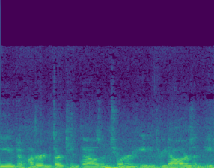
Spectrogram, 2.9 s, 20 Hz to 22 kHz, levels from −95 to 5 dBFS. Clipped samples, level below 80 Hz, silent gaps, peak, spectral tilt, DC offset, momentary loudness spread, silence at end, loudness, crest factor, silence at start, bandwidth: under 0.1%; -32 dBFS; none; -4 dBFS; -8.5 dB/octave; under 0.1%; 4 LU; 0 s; -17 LUFS; 12 dB; 0 s; 8.4 kHz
